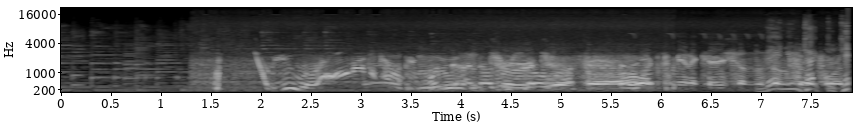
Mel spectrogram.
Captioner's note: banjo Music; ham radio sounds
